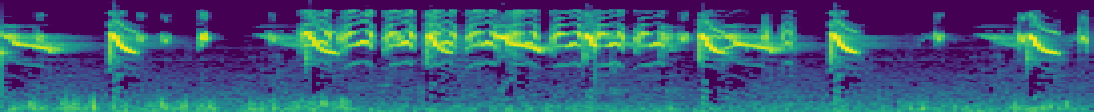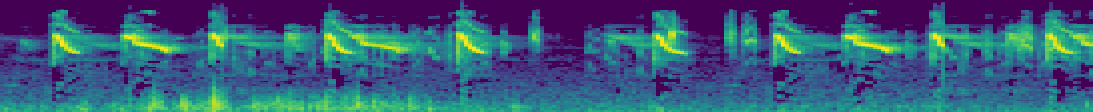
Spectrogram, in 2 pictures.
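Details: Oriental white-eye lure call, mixed with sogon calls, used to attract birds: thin high downslurred whistles repeated in quick bursts, with a dense buzzy chatter early on, over faint low background rumble.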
